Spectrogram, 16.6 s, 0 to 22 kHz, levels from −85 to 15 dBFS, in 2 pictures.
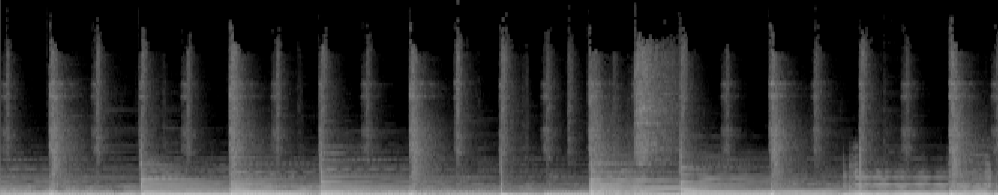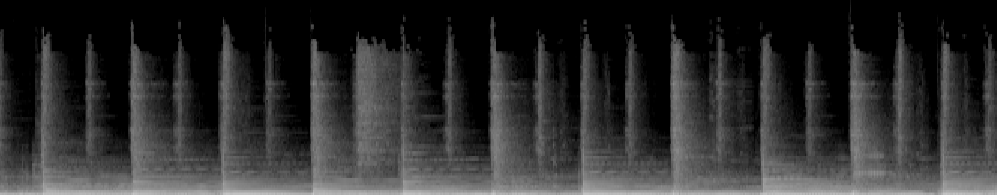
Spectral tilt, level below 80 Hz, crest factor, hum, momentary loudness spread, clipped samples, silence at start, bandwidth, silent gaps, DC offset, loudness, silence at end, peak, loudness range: -7 dB/octave; -22 dBFS; 16 dB; none; 5 LU; under 0.1%; 0 s; 18 kHz; none; under 0.1%; -18 LUFS; 0 s; 0 dBFS; 1 LU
